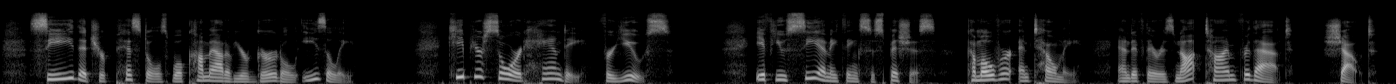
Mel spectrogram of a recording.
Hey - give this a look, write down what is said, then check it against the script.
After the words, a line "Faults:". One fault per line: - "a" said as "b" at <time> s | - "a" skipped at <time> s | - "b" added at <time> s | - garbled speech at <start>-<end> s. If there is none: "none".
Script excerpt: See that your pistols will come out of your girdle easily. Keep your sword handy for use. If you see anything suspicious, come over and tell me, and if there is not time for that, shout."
See that your pistols will come out of your girdle easily. Keep your sword handy for use. If you see anything suspicious, come over and tell me, and if there is not time for that, shout."
Faults:
none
